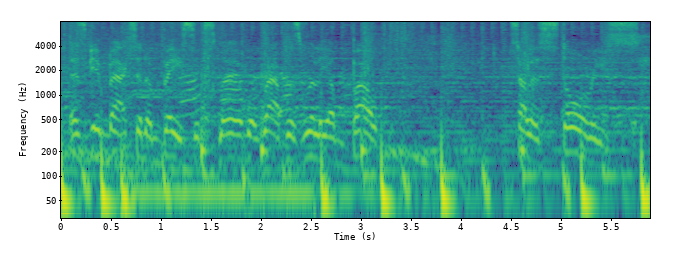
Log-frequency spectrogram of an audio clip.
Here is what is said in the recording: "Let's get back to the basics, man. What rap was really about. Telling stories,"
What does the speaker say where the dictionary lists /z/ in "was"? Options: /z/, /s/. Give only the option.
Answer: /z/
